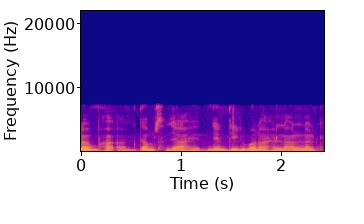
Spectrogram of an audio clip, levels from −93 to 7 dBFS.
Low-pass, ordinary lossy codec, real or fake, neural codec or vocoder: 7.2 kHz; none; real; none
